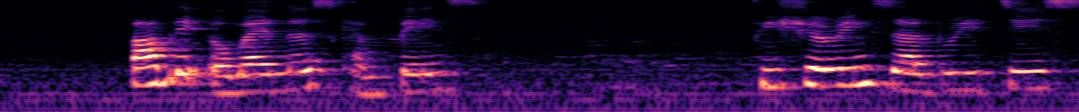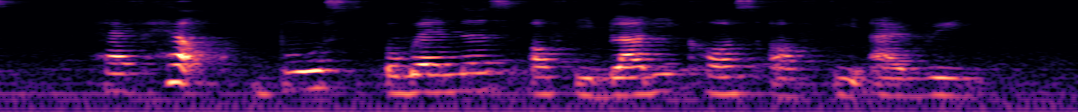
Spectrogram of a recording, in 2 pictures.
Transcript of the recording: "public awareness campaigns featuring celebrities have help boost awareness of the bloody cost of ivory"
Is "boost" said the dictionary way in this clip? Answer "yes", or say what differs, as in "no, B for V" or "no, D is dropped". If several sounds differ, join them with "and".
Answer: yes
